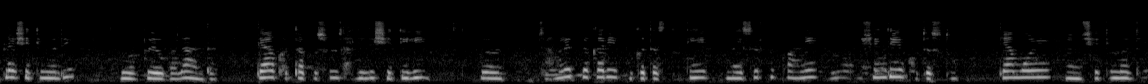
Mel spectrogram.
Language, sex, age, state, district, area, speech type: Marathi, female, 18-30, Maharashtra, Nanded, rural, spontaneous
